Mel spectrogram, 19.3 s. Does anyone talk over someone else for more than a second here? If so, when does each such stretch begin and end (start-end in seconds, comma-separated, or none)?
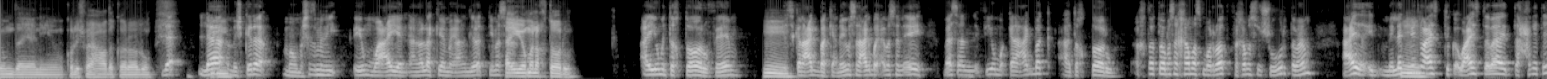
none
